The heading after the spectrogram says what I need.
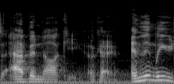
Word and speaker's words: Abnaki: Also, I hope I pronounced that right, dude. I I don't want to mispronounce a native like name. It's Abnaki.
